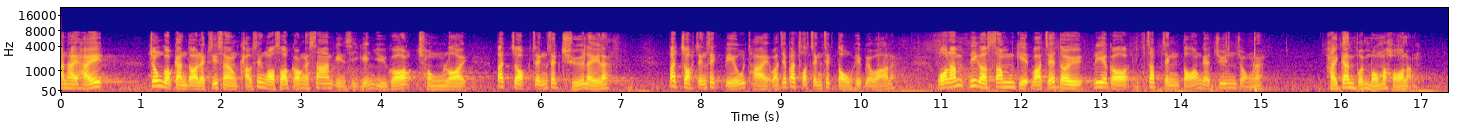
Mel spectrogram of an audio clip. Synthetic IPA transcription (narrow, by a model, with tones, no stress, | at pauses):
t̪aː˨nhɐ˨jɦɐ˨˥j | t͡sʊ˥ŋkʷɔː˧kːɐ˧nt̪ɔː˨˩jlɪ˨ksi˨˥sœː˨˩ŋkʰɐ˨˩wsiː˥nŋɔː˨˧sɔː˨˥kɔː˨˥ŋkɛː˧saː˥mkiː˨nsiː˨˩kiː˨˥njyː˨˩kʷɔː˨˥t͡sʰʊ˨˩ŋlɔː˨j | pɐ˥t̚t͡sɔː˧k̚t͡sɪ˧ŋsɪ˥k̚t͡ʃʰyː˨˥le˨˧jlɛː˥ | pɐ˥t̚t͡sɔː˧k̚t͡sɪ˧ŋsɪ˥k̚piː˨˥wt̪ʰaː˧jwa̰ː˨˩t͡sɛ˨˦˥pɐ˥t̚t͡sɔː˧k̚t͡sɪ˧ŋsɪ˥k̚t̪o˨whiː˧p̚kɛː˧waː˨˥lɛː˥ | ŋɔː˨˧lɐ˨˥mniː˥kɔː˧sɐ˥mkiː˧t̚waː˨k̚t͡sɛː˨˥t̪ɵ˧ɥniː˥jɐ˥kɔː˧t͡sɐ˥p̚t͡sɪ˧ŋt̪ɔː˨˥ŋkɛː˧t͡ʃyː˥nt͡sʊ˨˩ŋlɛː˥ | hɐ˨jkɐ˥npuː˨˥nmo˨˧wmɐ˥t̚hɔ̰ː˨˥lɐ̰˨˩ŋ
